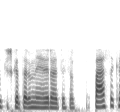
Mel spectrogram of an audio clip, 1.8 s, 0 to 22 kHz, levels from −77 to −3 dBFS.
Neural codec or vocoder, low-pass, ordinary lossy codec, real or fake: codec, 24 kHz, 1.2 kbps, DualCodec; 3.6 kHz; Opus, 24 kbps; fake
